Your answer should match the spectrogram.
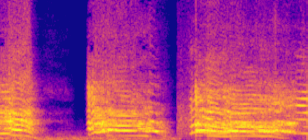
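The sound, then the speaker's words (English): Loud, strained screaming from several voices at once, the cacophony heard when the Philadelphia Eagles are picked to win a playoff game, arriving in three bursts separated by brief gaps, harsh with no talking. “If you pick the Eagles to win in a playoff game, all you get is a cacophony of screaming behind you.”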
